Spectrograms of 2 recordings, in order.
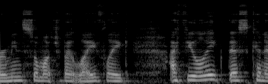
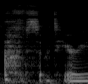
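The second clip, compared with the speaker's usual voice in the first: breathy whisper with a little laugh; whispered, teary; 7 dB quieter than usual. Real, not acted. Reader overcome, whispering to viewers. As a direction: whisper it through the emotion.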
